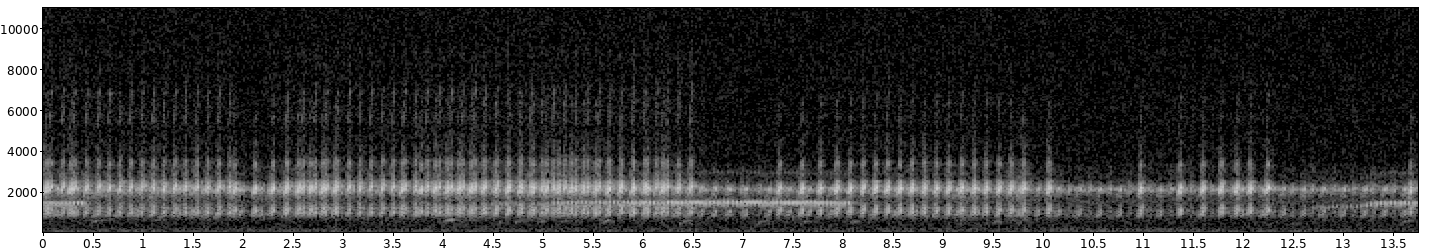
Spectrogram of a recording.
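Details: Tree frogs calling from a pond on an April night in north-east Italy: dense, fast croaking pulses with short lulls, and intermittent smooth trilling of mole crickets in the background.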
